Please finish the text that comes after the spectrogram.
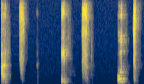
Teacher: ये हम्स letter है, थोड़ा-सा हम्स होगा, यानी कि थोड़ी-सी हमारी सांस बाहर जाएगी।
